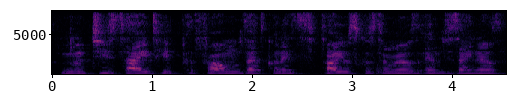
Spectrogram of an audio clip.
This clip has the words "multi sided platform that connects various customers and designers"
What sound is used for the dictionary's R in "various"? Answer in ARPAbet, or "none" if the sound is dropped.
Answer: L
